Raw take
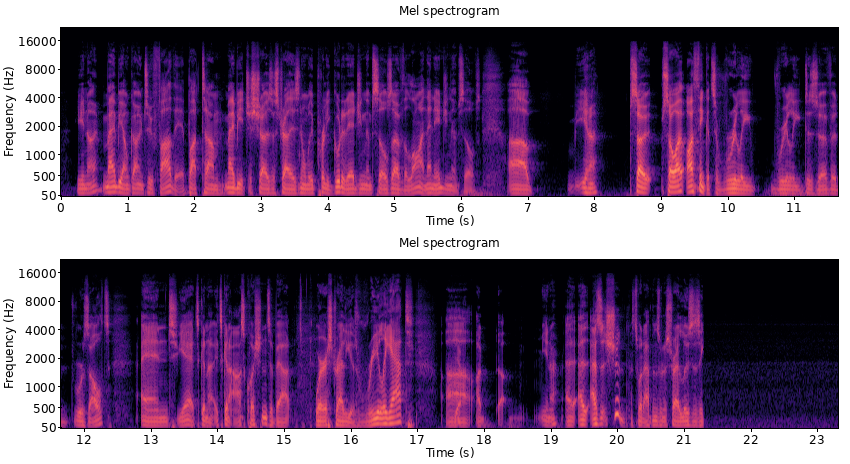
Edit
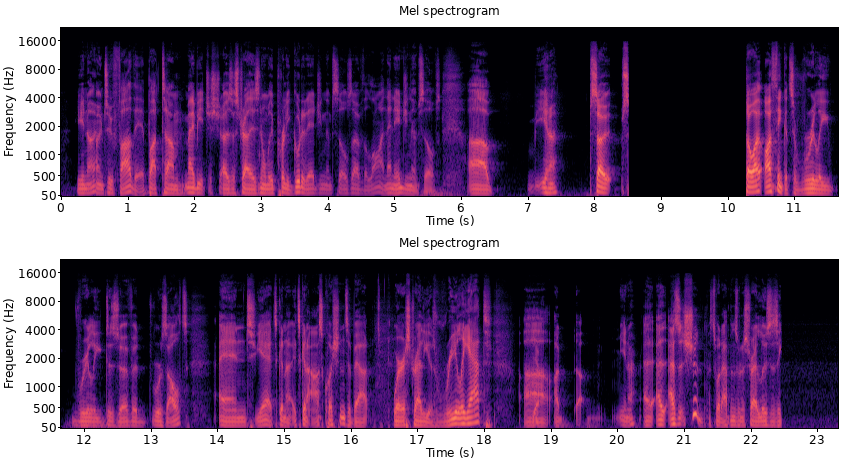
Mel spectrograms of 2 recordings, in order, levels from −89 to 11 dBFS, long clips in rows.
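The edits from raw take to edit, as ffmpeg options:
-filter_complex "[0:a]asplit=6[s0][s1][s2][s3][s4][s5];[s0]atrim=end=0.532[s6];[s1]atrim=start=1.128:end=3.03,asetpts=PTS-STARTPTS,afade=t=out:st=1.312:d=0.59:silence=0.211349[s7];[s2]atrim=start=3.03:end=4.42,asetpts=PTS-STARTPTS,afade=t=in:d=0.004:c=hsin:silence=0.211349,afade=t=out:st=1.08:d=0.31:silence=0.298538[s8];[s3]atrim=start=4.42:end=5.39,asetpts=PTS-STARTPTS,volume=0.299[s9];[s4]atrim=start=5.39:end=9.11,asetpts=PTS-STARTPTS,afade=t=in:d=0.31:silence=0.298538,afade=t=out:st=3.716:d=0.004:c=hsin,apad=pad_dur=1.77[s10];[s5]atrim=start=9.11,asetpts=PTS-STARTPTS,afade=t=in:d=0.004:c=hsin[s11];[s7][s8][s9][s10][s11]concat=n=5:v=0:a=1[s12];[s6][s12]acrossfade=d=0.004:c1=hsin:c2=hsin"

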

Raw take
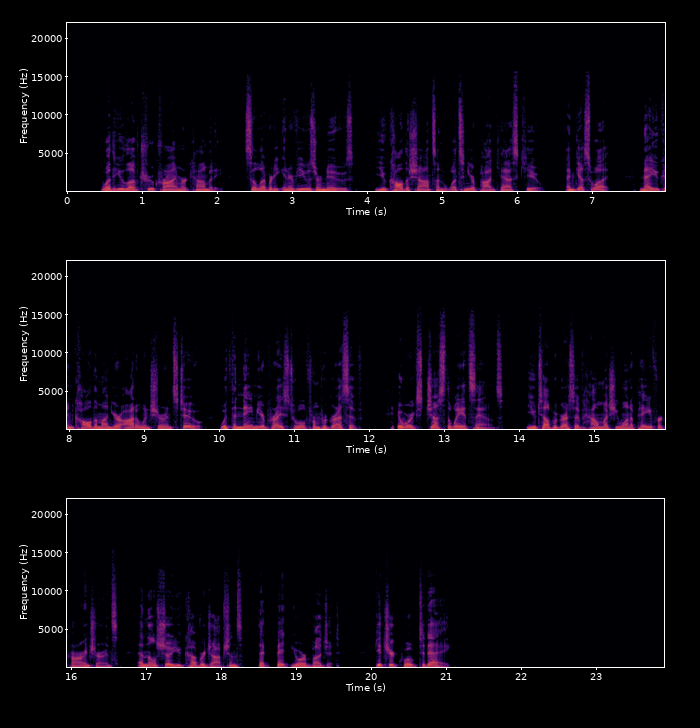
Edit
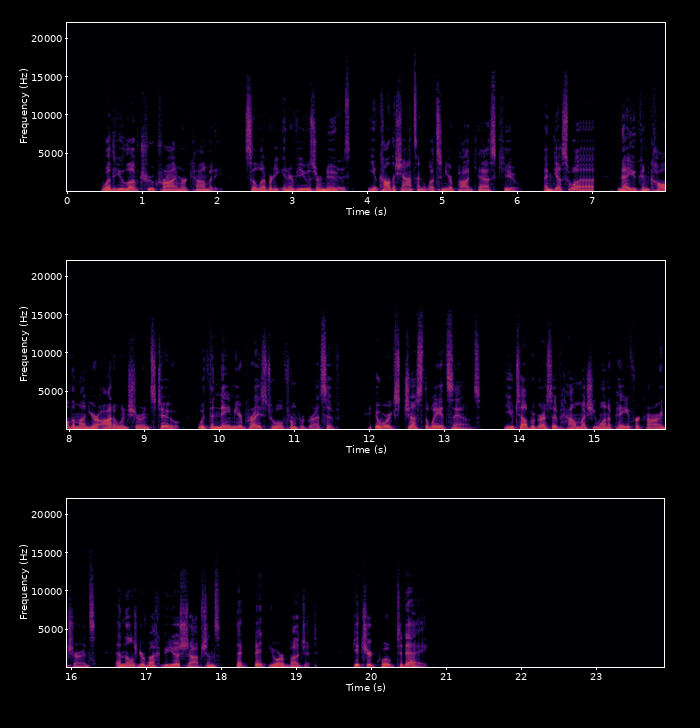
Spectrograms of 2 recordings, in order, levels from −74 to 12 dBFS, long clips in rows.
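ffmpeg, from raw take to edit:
-filter_complex "[0:a]asplit=12[s0][s1][s2][s3][s4][s5][s6][s7][s8][s9][s10][s11];[s0]atrim=end=3.604[s12];[s1]atrim=start=3.6:end=5.14,asetpts=PTS-STARTPTS,asetrate=54684,aresample=44100,atrim=end_sample=54769,asetpts=PTS-STARTPTS[s13];[s2]atrim=start=5.136:end=7.162[s14];[s3]atrim=start=7.118:end=7.162[s15];[s4]atrim=start=7.118:end=7.162[s16];[s5]atrim=start=7.118:end=7.162[s17];[s6]atrim=start=7.118:end=7.162[s18];[s7]atrim=start=7.318:end=11.322[s19];[s8]atrim=start=11.318:end=11.662,asetpts=PTS-STARTPTS,volume=0.422[s20];[s9]atrim=start=11.658:end=17.142[s21];[s10]atrim=start=17.138:end=17.862,asetpts=PTS-STARTPTS,areverse[s22];[s11]atrim=start=17.858[s23];[s12][s13]acrossfade=d=0.004:c1=hsin:c2=hsin[s24];[s24][s14]acrossfade=d=0.004:c1=hsin:c2=hsin[s25];[s25][s15]acrossfade=d=0.004:c1=hsin:c2=hsin[s26];[s26][s16]acrossfade=d=0.004:c1=hsin:c2=hsin[s27];[s27][s17]acrossfade=d=0.004:c1=hsin:c2=hsin[s28];[s28][s18]acrossfade=d=0.004:c1=hsin:c2=hsin[s29];[s29][s19]acrossfade=d=0.004:c1=hsin:c2=hsin[s30];[s30][s20]acrossfade=d=0.004:c1=hsin:c2=hsin[s31];[s31][s21]acrossfade=d=0.004:c1=hsin:c2=hsin[s32];[s32][s22]acrossfade=d=0.004:c1=hsin:c2=hsin[s33];[s33][s23]acrossfade=d=0.004:c1=hsin:c2=hsin"

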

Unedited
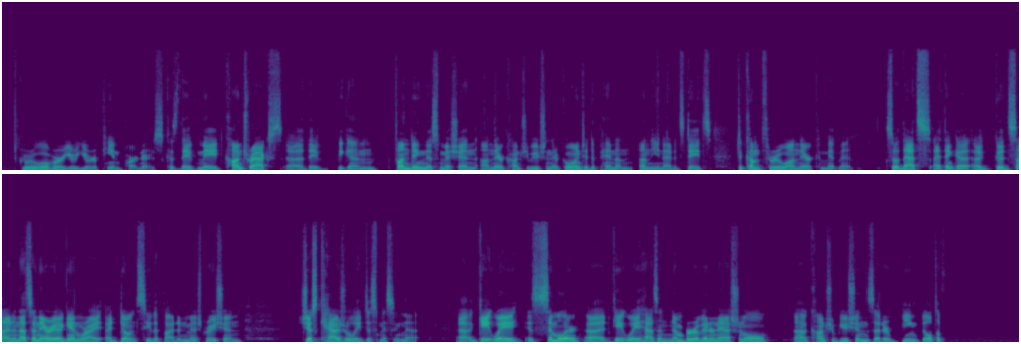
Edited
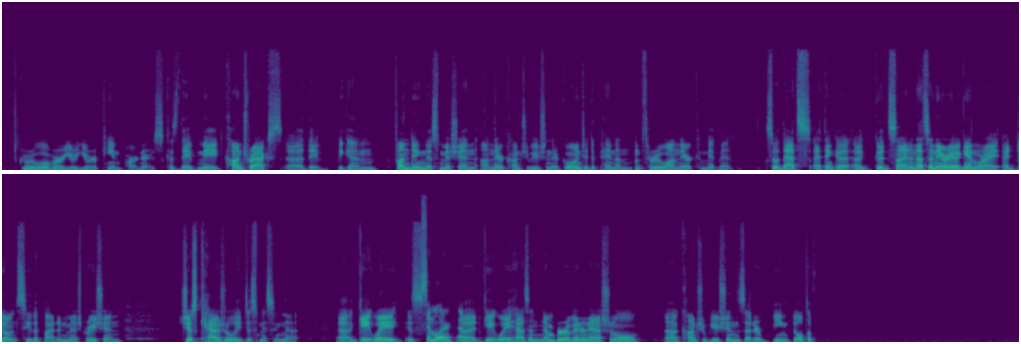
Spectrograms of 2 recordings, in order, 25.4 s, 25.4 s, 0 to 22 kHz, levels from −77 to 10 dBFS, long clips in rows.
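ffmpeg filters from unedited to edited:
-filter_complex "[0:a]asplit=4[s0][s1][s2][s3];[s0]atrim=end=7.912[s4];[s1]atrim=start=9.408:end=19.454[s5];[s2]atrim=start=19.45:end=20.08,asetpts=PTS-STARTPTS,asetrate=53802,aresample=44100[s6];[s3]atrim=start=20.076[s7];[s4][s5]acrossfade=d=0.004:c1=hsin:c2=hsin[s8];[s8][s6]acrossfade=d=0.004:c1=hsin:c2=hsin[s9];[s9][s7]acrossfade=d=0.004:c1=hsin:c2=hsin"

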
